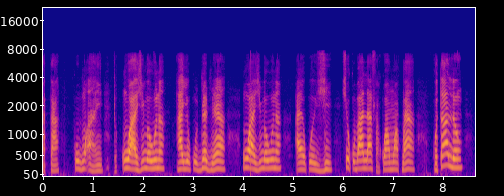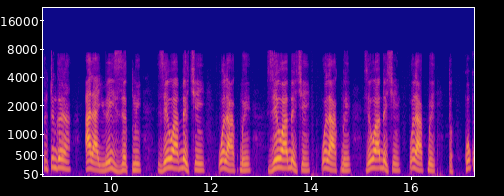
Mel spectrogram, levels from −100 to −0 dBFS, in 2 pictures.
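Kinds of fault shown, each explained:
Concealed Bluetooth headset packet loss: audio packets from the headset were dropped and the receiver patched each gap by repeating a closely matching stretch of recent waveform. Three brief patches, at 4.13 s (about 15 ms), 9.88 s and 16.45 s (7.5 ms each); the two single losses at 9.88 s and 16.45 s are nearly inaudible.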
